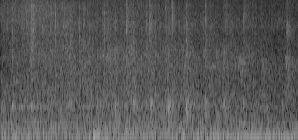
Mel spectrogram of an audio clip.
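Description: Quiet pause in a large hall: a low steady hum under faint, light taps, about three or four a second.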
